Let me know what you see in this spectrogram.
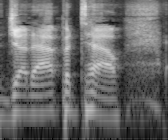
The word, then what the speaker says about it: Apatow: Yes, that's how you pronounce it, Judd Apatow.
